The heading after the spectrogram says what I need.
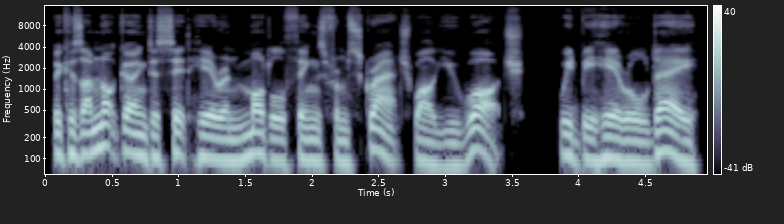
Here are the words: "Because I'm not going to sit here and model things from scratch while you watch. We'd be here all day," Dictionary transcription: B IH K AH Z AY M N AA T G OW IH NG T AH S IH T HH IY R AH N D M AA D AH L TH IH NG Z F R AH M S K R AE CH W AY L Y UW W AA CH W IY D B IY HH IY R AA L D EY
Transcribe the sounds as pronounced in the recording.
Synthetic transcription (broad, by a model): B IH K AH Z AY M N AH T G OW IH NG T AH S IH T HH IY R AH N M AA D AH L TH IH NG Z F R AH M S K R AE CH W AY L Y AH W AA CH W IY D B IY HH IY R AA L D EY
